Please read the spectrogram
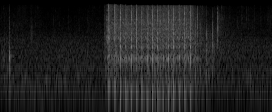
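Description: Airsoft gun firing a full-automatic burst of rapid, evenly spaced shots, about fifteen a second for over a second, starting about one and a half seconds in, followed by a few single clicks.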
